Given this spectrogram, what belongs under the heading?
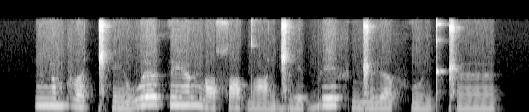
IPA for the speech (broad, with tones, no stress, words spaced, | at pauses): ŋɐ̃˦bvɐ˨ǁʰẽ˩ wœ˥θẽ˦ɐ̯ŋɔ˩sˤʏ˩ dˤɐ̃˩ɡ͡ǁe˩ be˥f ŋ͡ǁʏ˨ɐ̯fũ˩dǁœ̃˨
